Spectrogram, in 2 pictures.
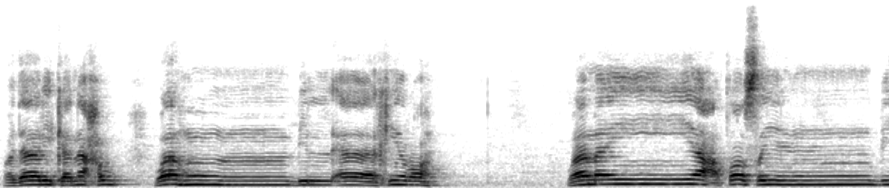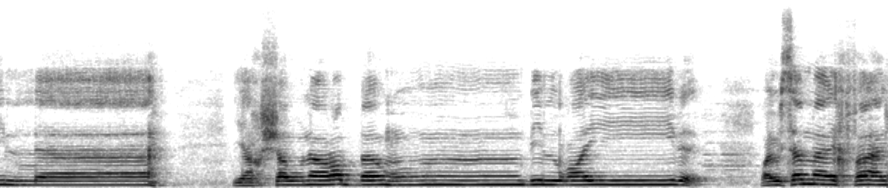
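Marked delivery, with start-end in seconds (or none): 1.6-4.4 slow chant, وهم held in a nasal hum before بالآخرة; tajweed concealed meem. Shown as a demonstration. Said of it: "أخفيت الميم بغنة". 5.7-10.4 very slow chant, humming the m of يعتصم into بالله; tajweed concealed meem. Shown as a demonstration. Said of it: "أخفيت الميم بغنة". 11.2-15.9 slow recitation, ربهم held in a nasal hum before بالغيب; tajweed concealed meem. Shown as a demonstration. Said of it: "أخفيت الميم بغنة".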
